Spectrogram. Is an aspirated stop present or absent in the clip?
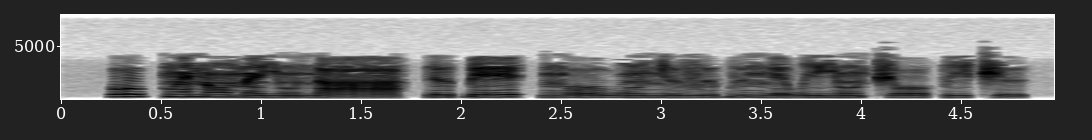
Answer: absent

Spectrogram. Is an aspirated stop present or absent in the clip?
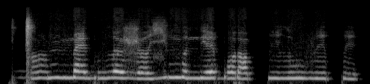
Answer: absent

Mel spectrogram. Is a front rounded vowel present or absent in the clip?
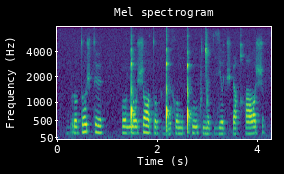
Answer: present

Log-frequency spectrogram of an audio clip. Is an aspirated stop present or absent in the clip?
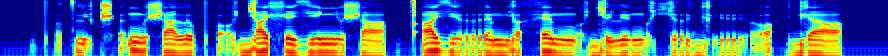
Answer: absent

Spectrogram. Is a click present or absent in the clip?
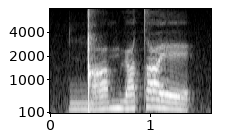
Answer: present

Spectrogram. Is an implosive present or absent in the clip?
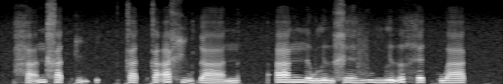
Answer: present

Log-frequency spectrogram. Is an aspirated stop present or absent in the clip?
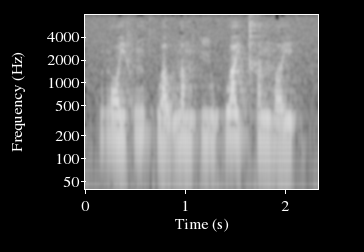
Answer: present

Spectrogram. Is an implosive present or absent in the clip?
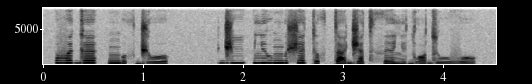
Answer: absent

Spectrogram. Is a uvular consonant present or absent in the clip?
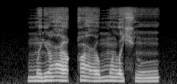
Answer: present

